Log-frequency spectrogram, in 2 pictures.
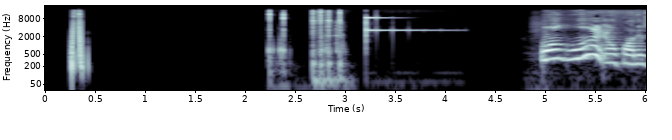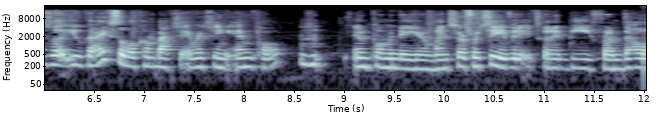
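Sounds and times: high bell ding: 3.2 - 4.3.

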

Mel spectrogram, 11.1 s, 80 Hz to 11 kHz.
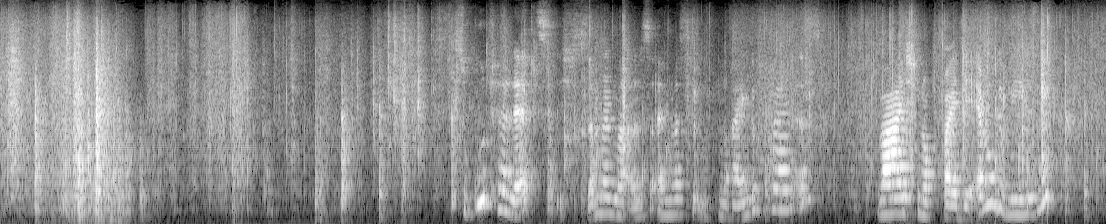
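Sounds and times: shopping bag crinkling: 0.0 - 11.0.

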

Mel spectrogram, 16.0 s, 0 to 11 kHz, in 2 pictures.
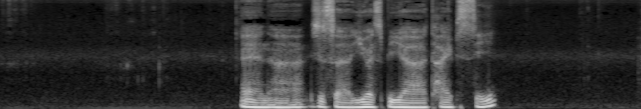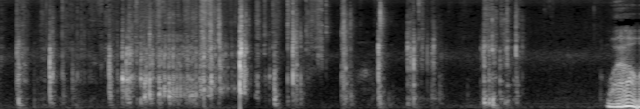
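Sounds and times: cardboard packaging rustling: 8.0 - 14.6.

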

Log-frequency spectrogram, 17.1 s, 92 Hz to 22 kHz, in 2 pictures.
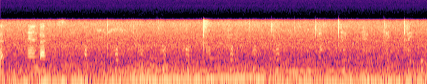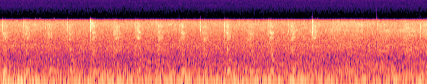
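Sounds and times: low hum: 0.0 - 17.0
hands slapping in martial arts drill: 2.1 - 3.4, 4.0 - 16.2.

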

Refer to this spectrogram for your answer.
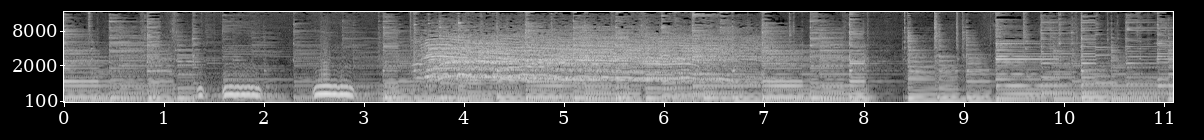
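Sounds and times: owl hooting: 1.3 - 3.0.

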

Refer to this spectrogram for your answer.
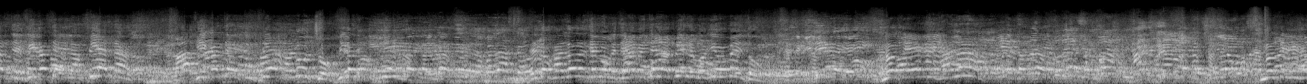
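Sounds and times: people talking at once: 0.0 - 13.0.

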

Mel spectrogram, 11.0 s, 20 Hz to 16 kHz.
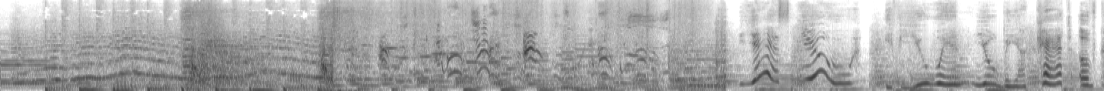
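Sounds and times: short yelping dog-like cries: 3.7 - 6.6.

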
